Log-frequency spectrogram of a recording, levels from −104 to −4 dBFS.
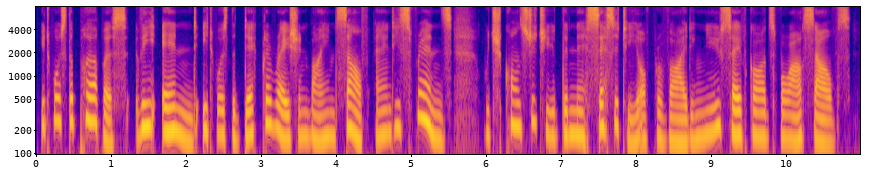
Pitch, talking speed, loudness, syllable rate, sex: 180 Hz, 135 wpm, -21 LUFS, 4.3 syllables/s, female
